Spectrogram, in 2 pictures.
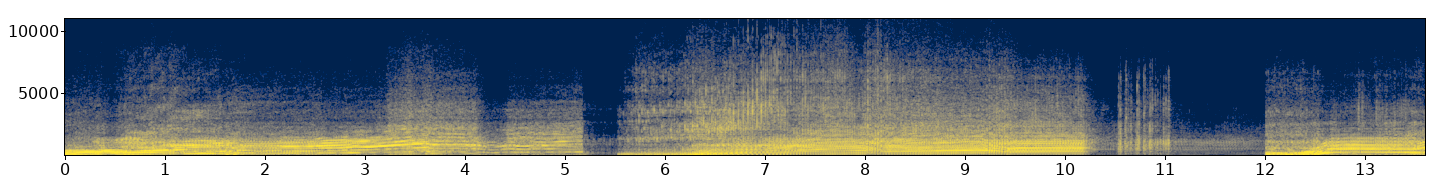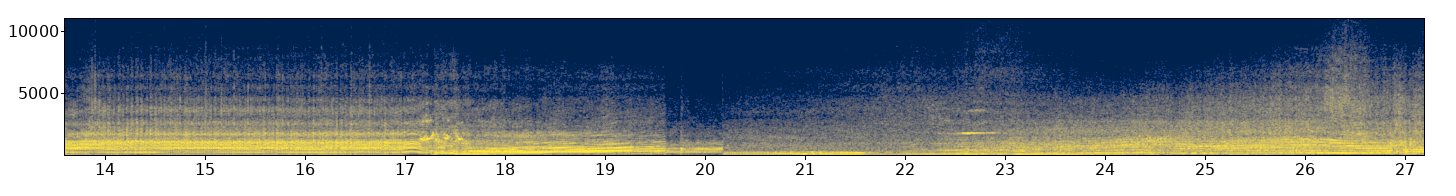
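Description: High-performance supercar engines revving hard and accelerating, heard in several cuts one after another. The pitch climbs again and again through the gears. In the middle the revs are held high and steady for several seconds before dropping. Near the end cars sweep past.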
